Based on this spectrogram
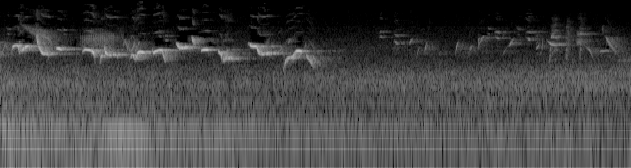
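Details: Birds chirping, heard as a run of quick high sweeping chirps repeated about three times a second for two seconds, then fainter scattered high twitters over a quiet background.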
